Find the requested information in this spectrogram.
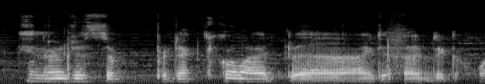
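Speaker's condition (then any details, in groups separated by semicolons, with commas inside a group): Cerebral palsy; affects limbs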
